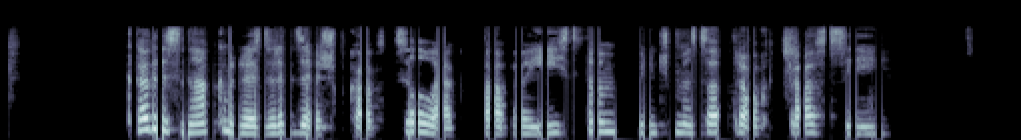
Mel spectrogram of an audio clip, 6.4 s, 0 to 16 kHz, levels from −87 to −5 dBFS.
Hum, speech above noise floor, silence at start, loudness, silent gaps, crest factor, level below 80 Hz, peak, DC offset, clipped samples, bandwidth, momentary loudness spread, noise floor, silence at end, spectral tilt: none; over 64 dB; 0.05 s; -26 LUFS; 0.13-0.79 s, 2.94-3.01 s; 20 dB; -58 dBFS; -6 dBFS; under 0.1%; under 0.1%; 8 kHz; 9 LU; under -90 dBFS; 0.95 s; -3 dB/octave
